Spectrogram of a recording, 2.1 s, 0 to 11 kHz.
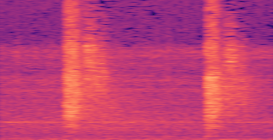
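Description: Stationary BB 26000-series electric locomotive (BB 26230) standing at the platform: a steady low hum with a thin high whine, and two short sharp hisses about a second apart.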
